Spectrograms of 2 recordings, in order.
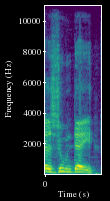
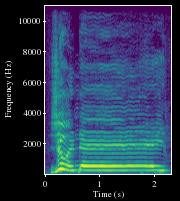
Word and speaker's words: Djoundi: DJOUNDI! I told you the D is silent.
